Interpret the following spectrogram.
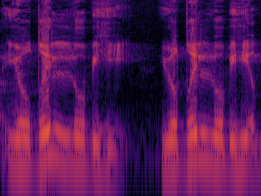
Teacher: Daad is a heavy letter. However, when it has a kasra, it's the least amount.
